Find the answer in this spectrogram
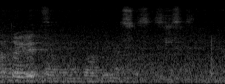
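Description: A voice trailing off, then low talk in a room, with a few short, high scratchy rustles a little after the middle.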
